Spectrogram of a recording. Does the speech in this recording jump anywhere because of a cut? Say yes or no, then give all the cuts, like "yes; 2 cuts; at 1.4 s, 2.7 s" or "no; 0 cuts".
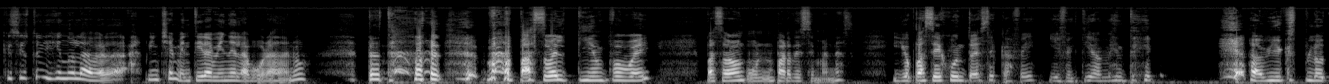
yes; 3 cuts; at 1.4 s, 7.5 s, 10.4 s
